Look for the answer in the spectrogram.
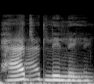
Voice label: pad lilly, announcer

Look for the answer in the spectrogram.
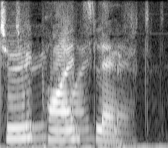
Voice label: two points, announcer

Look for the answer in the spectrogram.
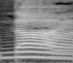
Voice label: "nine", announcer

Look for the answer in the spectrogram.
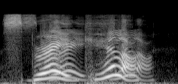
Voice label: spraykiller, announcer

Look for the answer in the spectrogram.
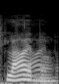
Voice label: climber, announcer

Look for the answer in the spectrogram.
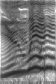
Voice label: you win, announcer

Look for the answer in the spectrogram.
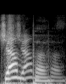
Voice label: jumper, announcer

